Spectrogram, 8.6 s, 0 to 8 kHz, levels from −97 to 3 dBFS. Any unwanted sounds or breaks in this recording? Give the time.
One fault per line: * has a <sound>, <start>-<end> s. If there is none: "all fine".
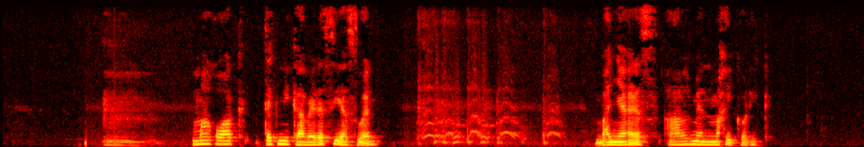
* has a throat clearing, 1.0-1.7 s
* has a cough, 4.2-5.7 s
